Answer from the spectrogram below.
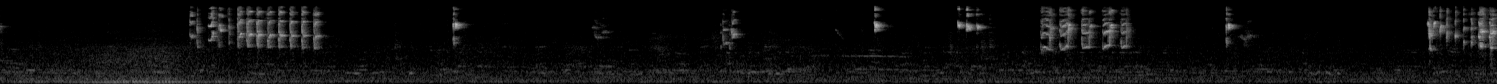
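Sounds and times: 
lovebird chirping and trilling: 1.9s - 3.4s, 4.5s - 4.9s, 8.3s - 9.0s, 9.6s - 11.4s, 12.2s - 12.6s, 14.2s - 14.9s.

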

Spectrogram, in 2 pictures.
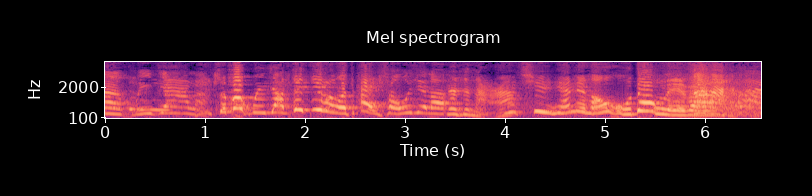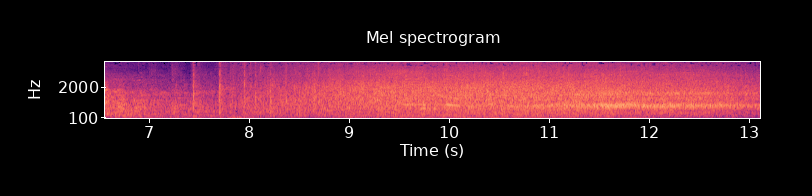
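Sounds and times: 
speech: 0.1s - 6.9s
laughter: 5.7s - 8.3s
audience applause after a crosstalk comedy performance: 6.8s - 13.1s.

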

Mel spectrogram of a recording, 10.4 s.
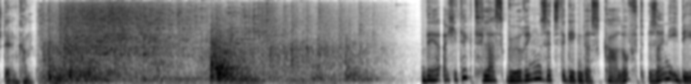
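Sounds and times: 
speech: 0.0s - 1.1s, 6.4s - 10.3s
window pane being smashed: 0.6s - 6.1s.

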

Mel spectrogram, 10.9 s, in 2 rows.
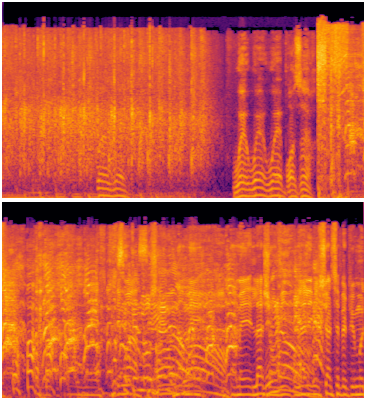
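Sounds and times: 
studio audience applause welcoming a guest onto a French radio show: 0.0s - 3.3s
speech: 1.4s - 2.1s, 3.5s - 4.9s, 7.0s - 10.8s
laughter: 5.1s - 10.8s.

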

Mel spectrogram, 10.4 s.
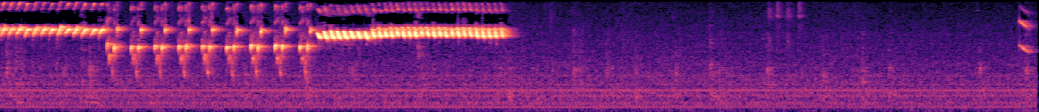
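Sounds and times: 
domestic canary singing: 0.0s - 5.2s, 10.2s - 10.3s.

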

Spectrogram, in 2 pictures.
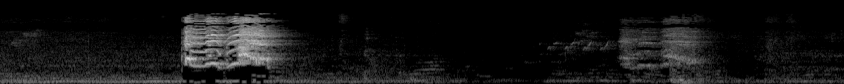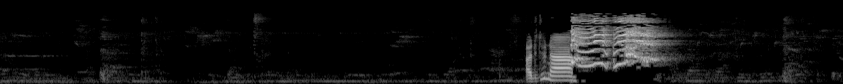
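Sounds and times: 
wild junglefowl crowing, answering each other: 1.8s - 3.0s, 6.2s - 7.2s, 14.0s - 15.4s
speech: 13.7s - 14.3s.

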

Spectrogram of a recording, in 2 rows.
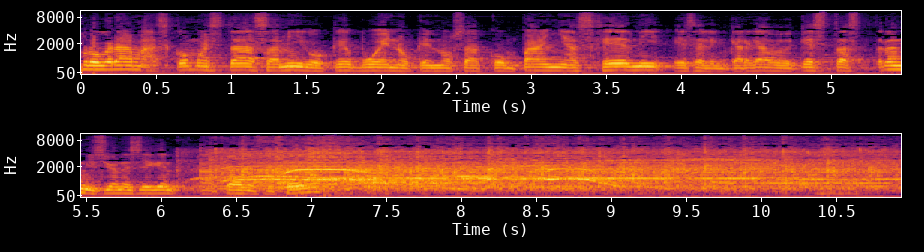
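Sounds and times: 
speech: 0.0s - 7.8s
studio applause: 6.1s - 10.9s.

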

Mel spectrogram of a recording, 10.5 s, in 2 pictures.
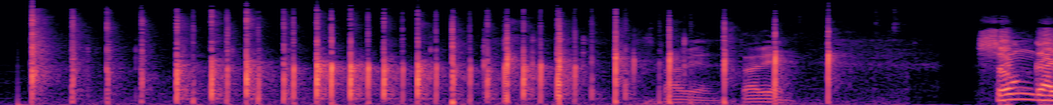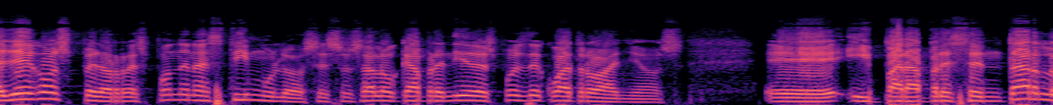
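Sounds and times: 
group clapping: 0.0s - 4.4s
speech: 3.4s - 4.1s, 4.9s - 10.5s.

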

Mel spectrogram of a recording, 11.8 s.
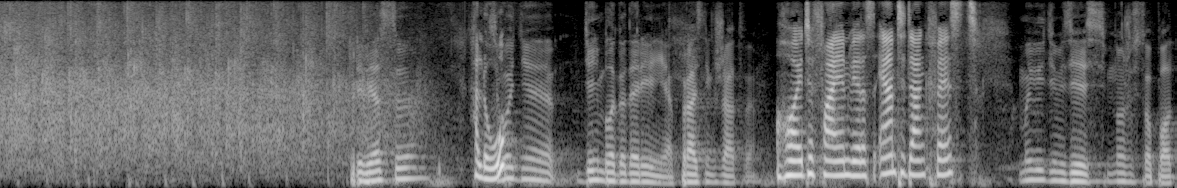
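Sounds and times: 
audience applause at a bilingual harvest thanksgiving service: 0.0s - 4.3s
speech: 3.5s - 11.7s.

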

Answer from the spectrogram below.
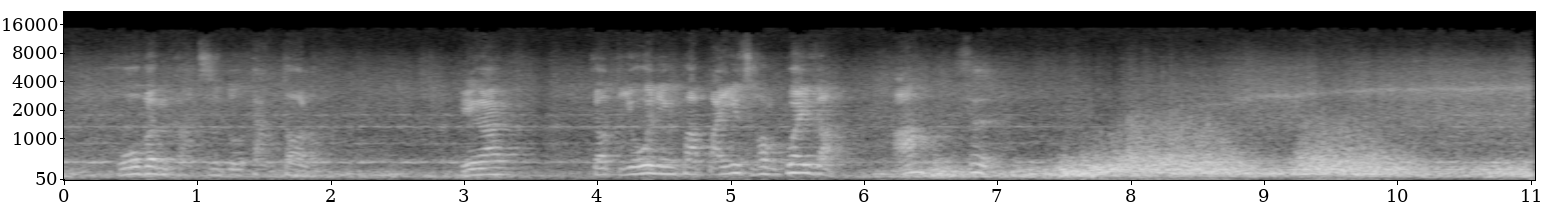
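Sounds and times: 
speech: 0.4s - 2.2s, 3.0s - 7.6s
deep rumble of thunder from an approaching rainstorm: 6.0s - 11.0s.

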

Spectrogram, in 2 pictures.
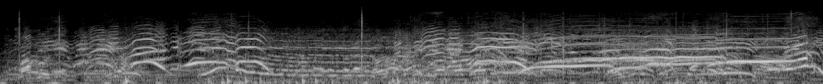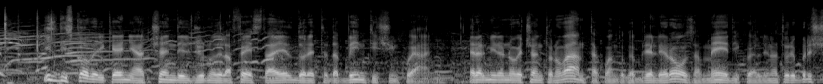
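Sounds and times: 
speech: 0.2s - 2.2s, 8.7s - 16.4s
family members cheering at a race finish: 0.2s - 11.2s.

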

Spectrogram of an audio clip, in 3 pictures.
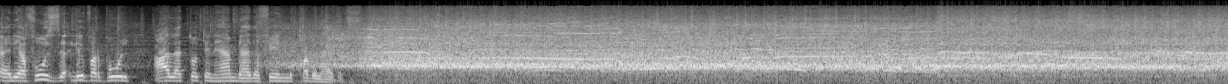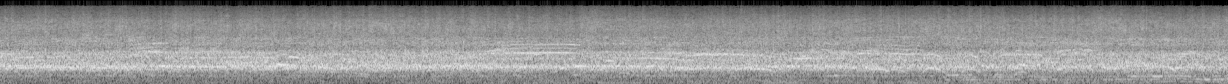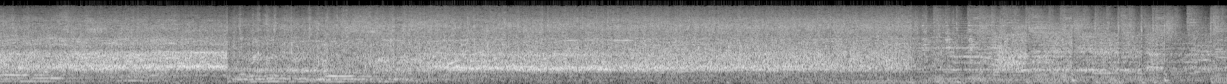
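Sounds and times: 
speech: 0.0s - 3.6s
stadium crowd of football fans cheering after a goal: 2.7s - 36.8s
scattered applause: 2.8s - 36.8s.

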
